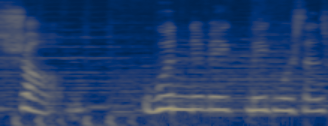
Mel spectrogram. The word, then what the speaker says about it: Seam: Despite the fact that what they’re actually saying would sound like “The name’s Shawm, pronounced Shawm” Wouldn’t it make more sense for them to say their name is spelt like “seam”?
